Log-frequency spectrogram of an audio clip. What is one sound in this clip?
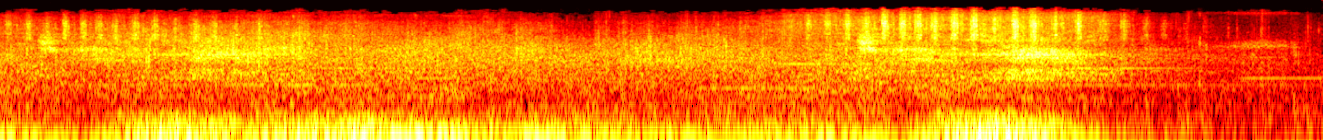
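Footsteps tap on a stone floor in an echoing hall.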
